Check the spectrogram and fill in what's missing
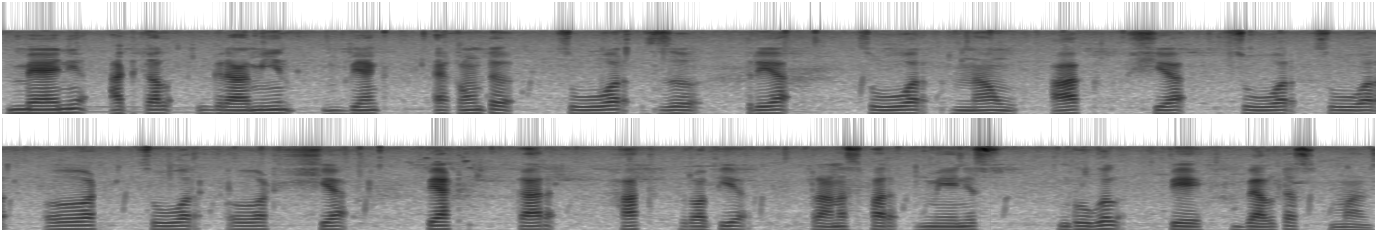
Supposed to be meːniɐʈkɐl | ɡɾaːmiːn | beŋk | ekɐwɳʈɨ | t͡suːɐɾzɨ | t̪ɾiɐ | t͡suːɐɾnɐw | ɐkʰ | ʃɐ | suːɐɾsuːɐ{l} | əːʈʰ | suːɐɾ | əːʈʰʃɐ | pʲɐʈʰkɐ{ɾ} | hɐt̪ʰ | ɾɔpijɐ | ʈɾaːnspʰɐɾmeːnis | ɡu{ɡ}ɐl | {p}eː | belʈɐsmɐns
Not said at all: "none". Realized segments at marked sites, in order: ɾ, ɾ, ɡ, p

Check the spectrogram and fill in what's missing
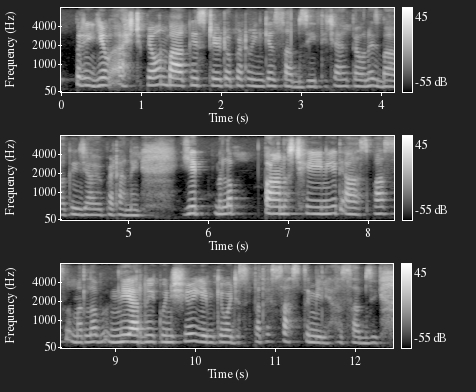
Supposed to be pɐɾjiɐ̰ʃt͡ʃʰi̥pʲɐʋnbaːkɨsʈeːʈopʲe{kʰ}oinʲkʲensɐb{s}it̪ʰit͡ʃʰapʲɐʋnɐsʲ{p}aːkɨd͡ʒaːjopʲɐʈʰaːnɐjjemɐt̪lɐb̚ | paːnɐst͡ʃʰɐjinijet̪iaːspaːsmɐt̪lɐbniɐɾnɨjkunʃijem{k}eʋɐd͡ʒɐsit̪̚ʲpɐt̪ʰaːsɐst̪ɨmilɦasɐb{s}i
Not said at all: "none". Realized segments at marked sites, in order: ʈʰ, z, b, k, z

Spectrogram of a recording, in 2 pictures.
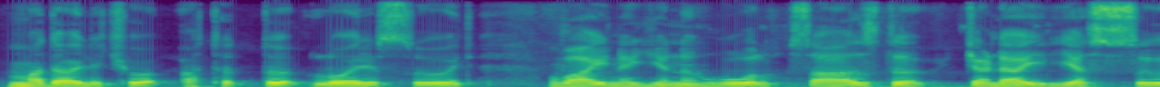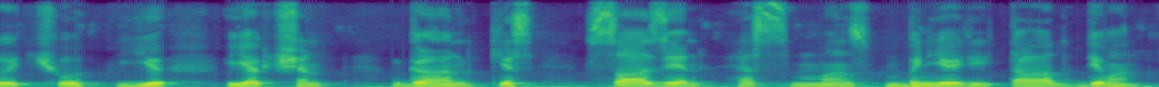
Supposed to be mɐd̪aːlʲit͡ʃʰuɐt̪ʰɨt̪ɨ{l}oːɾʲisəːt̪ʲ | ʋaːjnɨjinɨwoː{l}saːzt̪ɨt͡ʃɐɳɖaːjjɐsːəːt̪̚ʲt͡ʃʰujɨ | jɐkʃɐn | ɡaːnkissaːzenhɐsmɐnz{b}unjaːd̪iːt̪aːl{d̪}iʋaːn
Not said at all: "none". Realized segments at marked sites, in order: l, l, b, d̪

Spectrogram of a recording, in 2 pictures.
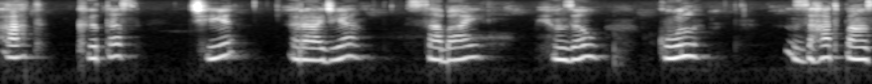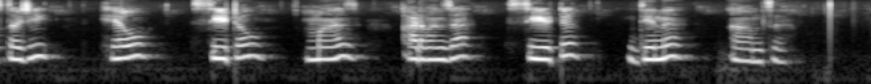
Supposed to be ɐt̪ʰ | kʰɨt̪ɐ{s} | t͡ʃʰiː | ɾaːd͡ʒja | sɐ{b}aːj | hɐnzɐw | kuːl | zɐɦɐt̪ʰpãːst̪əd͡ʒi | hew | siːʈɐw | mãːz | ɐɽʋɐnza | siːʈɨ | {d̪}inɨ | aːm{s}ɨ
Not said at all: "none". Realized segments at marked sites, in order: s, b, d̪, t͡s

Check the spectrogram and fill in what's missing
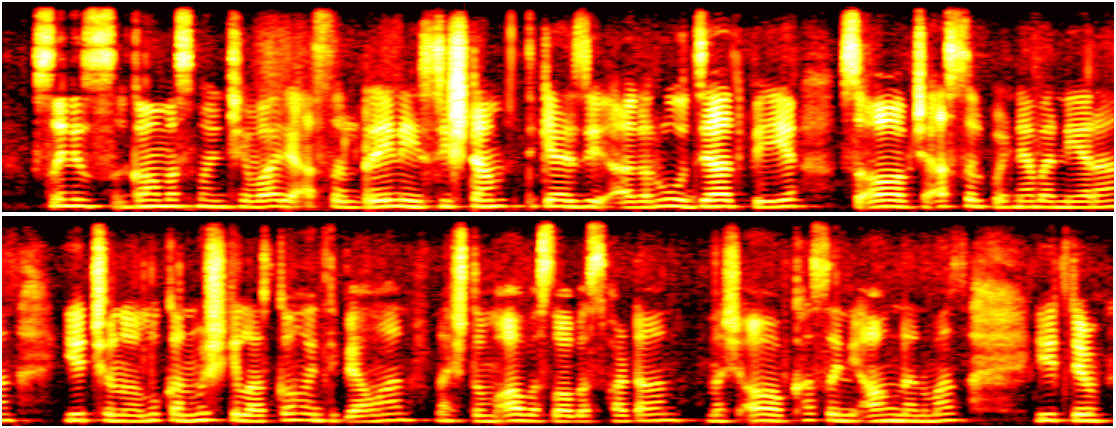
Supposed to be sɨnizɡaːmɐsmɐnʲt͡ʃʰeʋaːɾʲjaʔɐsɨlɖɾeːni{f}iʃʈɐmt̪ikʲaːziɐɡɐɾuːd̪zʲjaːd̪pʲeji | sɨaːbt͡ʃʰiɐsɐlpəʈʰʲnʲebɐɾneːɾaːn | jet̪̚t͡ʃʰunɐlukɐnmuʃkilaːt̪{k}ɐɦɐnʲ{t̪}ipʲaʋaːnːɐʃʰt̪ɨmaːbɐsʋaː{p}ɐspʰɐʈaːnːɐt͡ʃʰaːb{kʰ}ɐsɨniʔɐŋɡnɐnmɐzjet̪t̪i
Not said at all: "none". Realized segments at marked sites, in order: s, k, t̪, b, kʰ

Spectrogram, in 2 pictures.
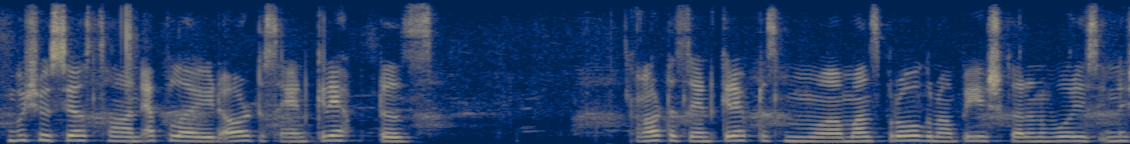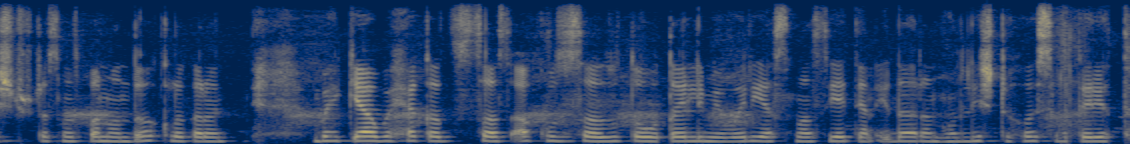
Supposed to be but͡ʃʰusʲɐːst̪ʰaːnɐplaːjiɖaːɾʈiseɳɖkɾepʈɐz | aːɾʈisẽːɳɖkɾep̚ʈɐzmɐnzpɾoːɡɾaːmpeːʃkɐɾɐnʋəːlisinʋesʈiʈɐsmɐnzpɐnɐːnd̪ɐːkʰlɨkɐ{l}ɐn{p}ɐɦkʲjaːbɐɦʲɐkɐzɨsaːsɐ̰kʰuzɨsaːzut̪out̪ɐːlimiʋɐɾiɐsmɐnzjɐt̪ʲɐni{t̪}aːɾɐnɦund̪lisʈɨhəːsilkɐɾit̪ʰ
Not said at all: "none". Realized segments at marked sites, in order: ɾ, b, d̪

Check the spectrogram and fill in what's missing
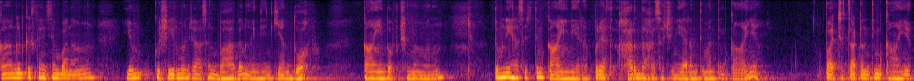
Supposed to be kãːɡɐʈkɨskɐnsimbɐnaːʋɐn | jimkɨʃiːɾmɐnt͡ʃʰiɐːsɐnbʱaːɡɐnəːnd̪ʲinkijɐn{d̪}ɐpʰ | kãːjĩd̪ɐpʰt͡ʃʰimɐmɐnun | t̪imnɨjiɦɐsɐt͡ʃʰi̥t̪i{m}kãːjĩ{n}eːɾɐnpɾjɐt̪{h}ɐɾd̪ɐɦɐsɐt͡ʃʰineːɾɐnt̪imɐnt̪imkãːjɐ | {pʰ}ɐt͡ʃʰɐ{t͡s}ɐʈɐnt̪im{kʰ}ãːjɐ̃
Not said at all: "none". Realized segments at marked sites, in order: d̪, m, n, h, p, t͡s, k

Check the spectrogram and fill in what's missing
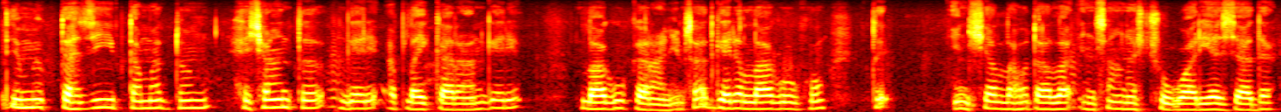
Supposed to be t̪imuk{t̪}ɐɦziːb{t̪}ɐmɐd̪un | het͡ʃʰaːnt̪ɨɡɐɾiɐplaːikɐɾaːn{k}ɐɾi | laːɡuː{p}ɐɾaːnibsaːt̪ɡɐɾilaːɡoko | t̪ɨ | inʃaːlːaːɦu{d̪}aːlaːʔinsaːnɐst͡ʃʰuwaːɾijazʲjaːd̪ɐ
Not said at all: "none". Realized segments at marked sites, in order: t̪, t̪, ɡ, k, t̪

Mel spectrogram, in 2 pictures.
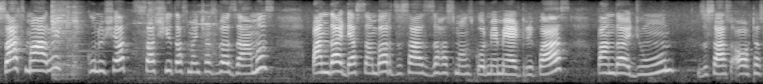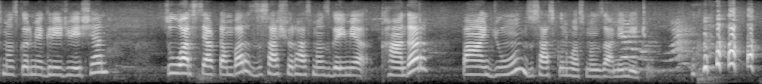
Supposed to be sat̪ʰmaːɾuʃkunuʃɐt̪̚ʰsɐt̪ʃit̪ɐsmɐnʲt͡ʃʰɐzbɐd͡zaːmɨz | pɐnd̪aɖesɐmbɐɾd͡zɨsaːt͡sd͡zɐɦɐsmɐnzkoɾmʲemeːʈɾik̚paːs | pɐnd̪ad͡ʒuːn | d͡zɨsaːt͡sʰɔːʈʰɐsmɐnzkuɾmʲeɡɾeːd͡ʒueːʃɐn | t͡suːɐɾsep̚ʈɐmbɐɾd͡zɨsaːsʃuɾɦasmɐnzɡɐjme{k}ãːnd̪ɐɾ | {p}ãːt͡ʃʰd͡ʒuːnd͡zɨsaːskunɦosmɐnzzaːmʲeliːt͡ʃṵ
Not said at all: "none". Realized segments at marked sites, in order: kʰ, p

